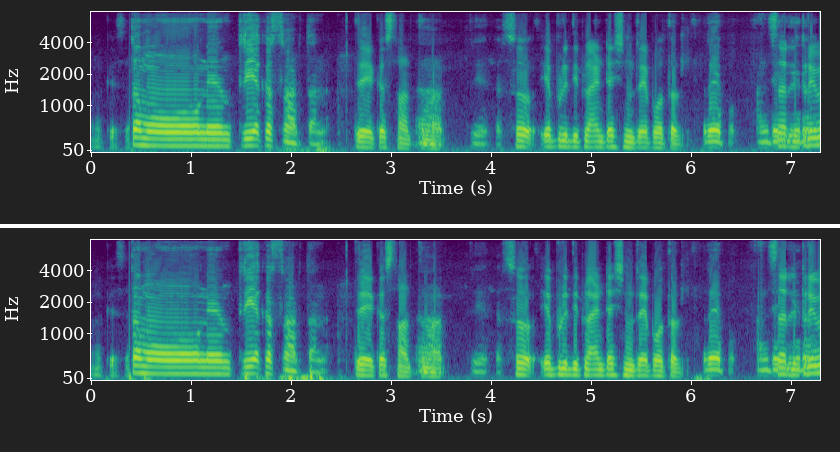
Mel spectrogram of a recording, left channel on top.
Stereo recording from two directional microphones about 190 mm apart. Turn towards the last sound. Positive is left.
turn(degrees=-50)  # may be behind; listen again after turning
